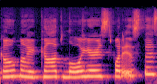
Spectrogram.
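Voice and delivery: high-pitched, acted alarm; mock panic. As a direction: send the voice way up in pretend dismay. Retold panic on hearing of lawyers.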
